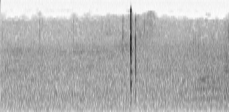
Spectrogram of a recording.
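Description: A single sharp crack of a wooden baseball bat hitting a pitched ball, a little past the middle, over the steady murmur of a ballpark crowd.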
